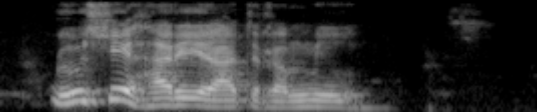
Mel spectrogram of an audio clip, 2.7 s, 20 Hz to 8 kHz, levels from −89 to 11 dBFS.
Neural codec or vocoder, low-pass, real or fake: codec, 16 kHz, 8 kbps, FunCodec, trained on Chinese and English, 25 frames a second; 7.2 kHz; fake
